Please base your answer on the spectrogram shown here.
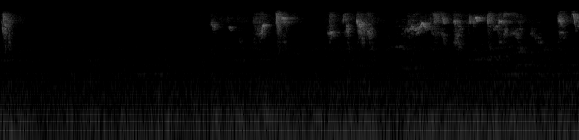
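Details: Young Black-throated Canary practising its rolling song. After a short quiet start, high, thin twittering and rapid chirps come in dense bursts from about one and a half seconds to the end, over a faint low hum.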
